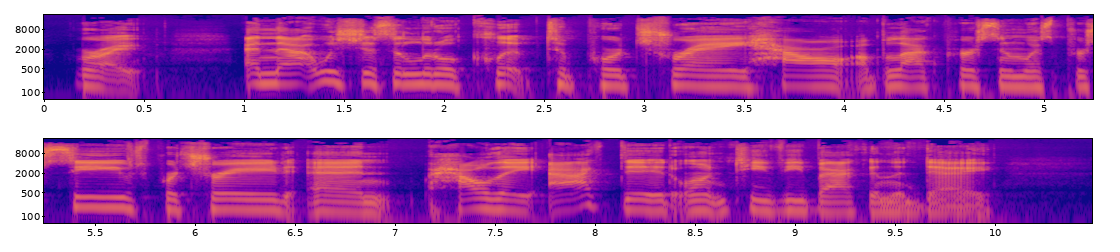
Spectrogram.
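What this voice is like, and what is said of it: Raspy voice from a cold. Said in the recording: “excuse my voice, I'm sick. I have a cold. So, my voice is a little raspier.”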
